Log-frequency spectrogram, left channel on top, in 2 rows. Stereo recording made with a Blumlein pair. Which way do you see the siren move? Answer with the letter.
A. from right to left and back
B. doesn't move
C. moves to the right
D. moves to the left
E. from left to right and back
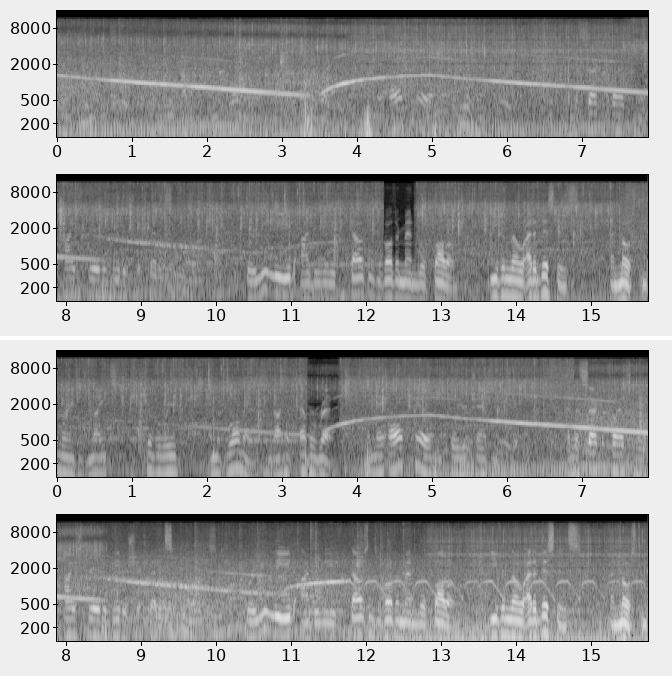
C.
